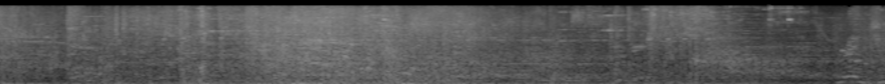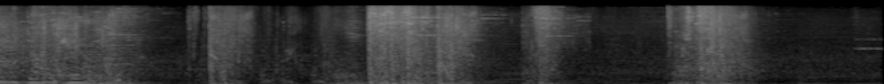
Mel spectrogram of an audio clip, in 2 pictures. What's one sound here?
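Game spell effects crackle and blast in a fight.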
